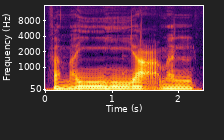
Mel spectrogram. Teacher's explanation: completely merging that noon into the ya with ghunna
